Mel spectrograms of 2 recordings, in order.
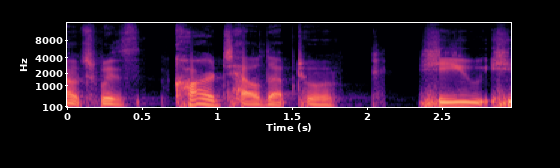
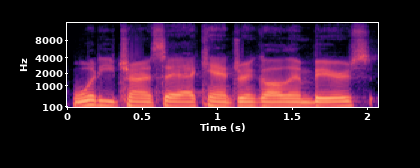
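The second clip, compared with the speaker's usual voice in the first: put-on higher, challenging Georgia accent; 6 semitones higher than usual. Old camper boasting to a ranger about beers, Georgia accent. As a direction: push back indignantly in a Georgia accent. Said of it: "a Georgia accent".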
